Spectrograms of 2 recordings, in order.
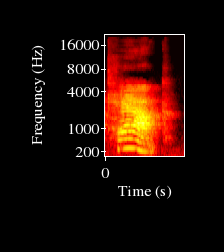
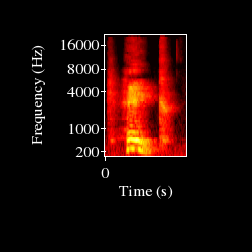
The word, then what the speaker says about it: cake: a all right take has they long a in it it's not kak it's cake I like chocolate okay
